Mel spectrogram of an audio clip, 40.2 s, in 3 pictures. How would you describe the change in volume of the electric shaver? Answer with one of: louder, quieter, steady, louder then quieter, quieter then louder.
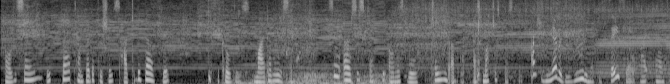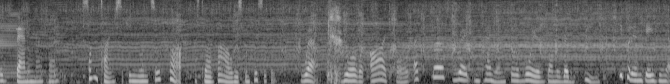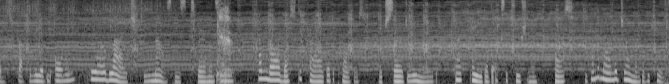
steady.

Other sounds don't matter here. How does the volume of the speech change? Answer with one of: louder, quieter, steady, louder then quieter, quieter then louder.
steady.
